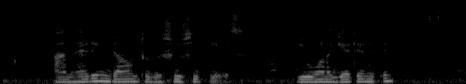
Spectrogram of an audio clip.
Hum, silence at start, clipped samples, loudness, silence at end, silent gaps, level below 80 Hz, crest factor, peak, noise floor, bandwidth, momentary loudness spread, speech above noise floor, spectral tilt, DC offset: none; 0.05 s; under 0.1%; -44 LUFS; 0.25 s; none; -68 dBFS; 14 dB; -30 dBFS; -66 dBFS; 13.5 kHz; 20 LU; 23 dB; -7 dB/octave; under 0.1%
